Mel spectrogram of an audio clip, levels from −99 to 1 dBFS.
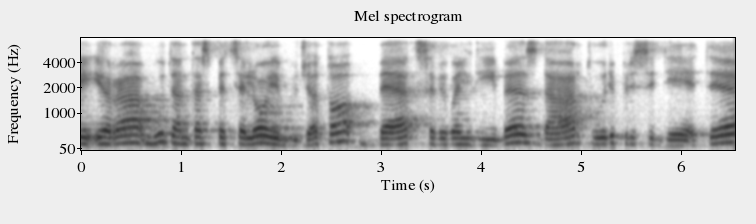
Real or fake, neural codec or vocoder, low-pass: real; none; 7.2 kHz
